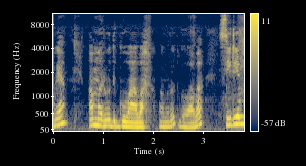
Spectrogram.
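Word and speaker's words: Psidium: सीडियम गुआ जावा, गुआ जावा, सीडियम, यहाँ पे साइलेंट, सीडियम गुआ जावा, अमरूद।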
